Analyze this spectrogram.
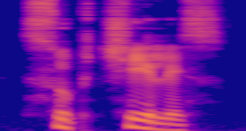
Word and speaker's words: subtilis: Bacillus subtilis é outra espécie importante desse gênero, que é um dos principais organismos modelos atuais entre as bactérias. Aqui a penúltima sílaba, ti, tem um i longo, e por isso leva o acento, subtilis.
